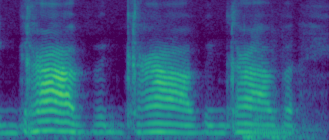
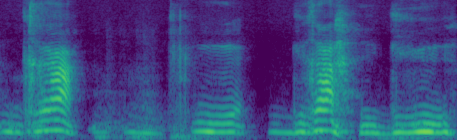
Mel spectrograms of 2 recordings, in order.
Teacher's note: Esse som de GR, ele vem lá do fundo, que nem o CR, lá do fundo, lá da base da língua, né? Que ela vai tocar, meio que vai fechar um pouco aqui a garganta, né?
